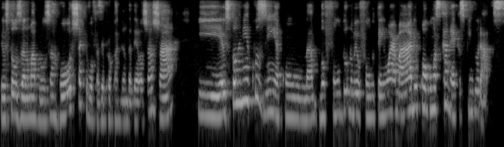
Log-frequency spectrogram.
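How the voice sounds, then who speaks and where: Speaking at a moderate pace, a woman uses an unremarkable speaking voice with fairly low pitch and lively intonation. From Brazil, São Paulo state (São Carlos). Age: 50s. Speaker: journalist. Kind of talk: live interview. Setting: at home in her kitchen.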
